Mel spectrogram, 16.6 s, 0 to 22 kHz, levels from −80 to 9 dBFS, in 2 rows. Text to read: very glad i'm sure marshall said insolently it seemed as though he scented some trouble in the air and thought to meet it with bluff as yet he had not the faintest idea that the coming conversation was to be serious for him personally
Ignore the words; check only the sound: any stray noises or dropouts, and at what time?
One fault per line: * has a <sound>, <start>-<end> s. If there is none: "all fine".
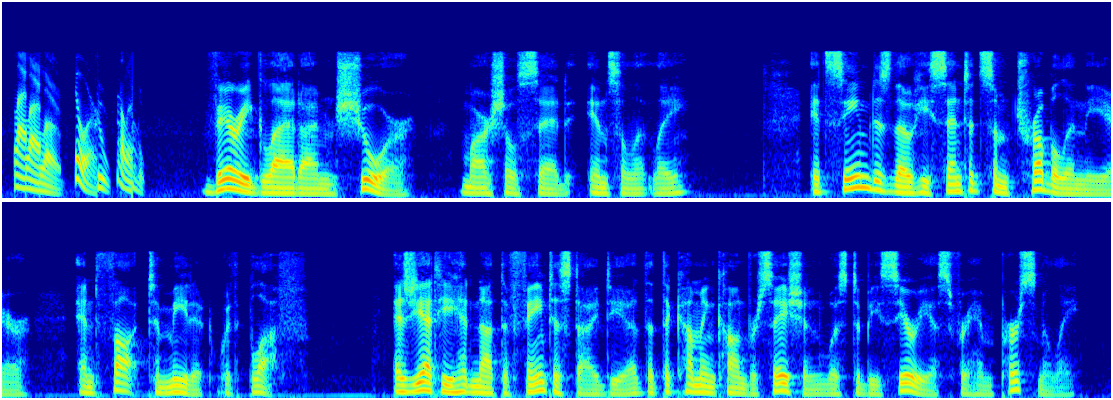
* has a chirp, 0.1-1.1 s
